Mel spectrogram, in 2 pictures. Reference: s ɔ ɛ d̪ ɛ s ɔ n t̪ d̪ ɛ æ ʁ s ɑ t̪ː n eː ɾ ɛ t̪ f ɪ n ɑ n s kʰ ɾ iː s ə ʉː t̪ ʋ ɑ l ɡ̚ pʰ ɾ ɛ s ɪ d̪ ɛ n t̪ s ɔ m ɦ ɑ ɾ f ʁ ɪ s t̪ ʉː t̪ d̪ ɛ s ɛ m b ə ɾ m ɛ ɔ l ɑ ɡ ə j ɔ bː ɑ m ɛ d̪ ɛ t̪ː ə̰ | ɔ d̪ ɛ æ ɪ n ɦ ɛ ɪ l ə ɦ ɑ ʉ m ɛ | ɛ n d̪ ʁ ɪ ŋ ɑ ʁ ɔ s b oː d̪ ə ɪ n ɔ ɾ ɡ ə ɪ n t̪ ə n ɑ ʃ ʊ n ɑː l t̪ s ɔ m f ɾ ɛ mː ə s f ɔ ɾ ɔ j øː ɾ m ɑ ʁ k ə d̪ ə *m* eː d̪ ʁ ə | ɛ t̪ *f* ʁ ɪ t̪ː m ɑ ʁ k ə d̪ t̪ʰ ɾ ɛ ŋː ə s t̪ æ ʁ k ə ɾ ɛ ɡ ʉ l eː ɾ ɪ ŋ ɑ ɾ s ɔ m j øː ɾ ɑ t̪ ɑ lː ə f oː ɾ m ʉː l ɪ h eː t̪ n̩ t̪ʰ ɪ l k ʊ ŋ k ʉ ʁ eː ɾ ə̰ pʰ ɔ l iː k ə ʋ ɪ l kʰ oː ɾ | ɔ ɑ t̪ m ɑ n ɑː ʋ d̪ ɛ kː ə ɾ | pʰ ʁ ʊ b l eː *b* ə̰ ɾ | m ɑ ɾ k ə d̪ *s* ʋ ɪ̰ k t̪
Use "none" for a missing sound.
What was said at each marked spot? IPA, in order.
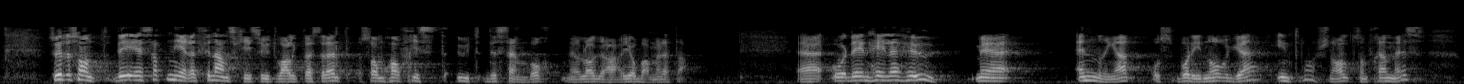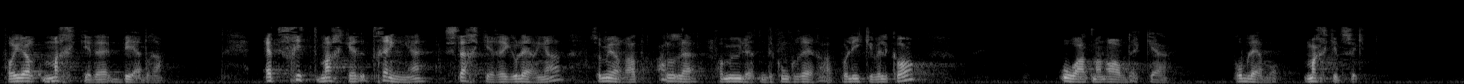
b, f, m, s

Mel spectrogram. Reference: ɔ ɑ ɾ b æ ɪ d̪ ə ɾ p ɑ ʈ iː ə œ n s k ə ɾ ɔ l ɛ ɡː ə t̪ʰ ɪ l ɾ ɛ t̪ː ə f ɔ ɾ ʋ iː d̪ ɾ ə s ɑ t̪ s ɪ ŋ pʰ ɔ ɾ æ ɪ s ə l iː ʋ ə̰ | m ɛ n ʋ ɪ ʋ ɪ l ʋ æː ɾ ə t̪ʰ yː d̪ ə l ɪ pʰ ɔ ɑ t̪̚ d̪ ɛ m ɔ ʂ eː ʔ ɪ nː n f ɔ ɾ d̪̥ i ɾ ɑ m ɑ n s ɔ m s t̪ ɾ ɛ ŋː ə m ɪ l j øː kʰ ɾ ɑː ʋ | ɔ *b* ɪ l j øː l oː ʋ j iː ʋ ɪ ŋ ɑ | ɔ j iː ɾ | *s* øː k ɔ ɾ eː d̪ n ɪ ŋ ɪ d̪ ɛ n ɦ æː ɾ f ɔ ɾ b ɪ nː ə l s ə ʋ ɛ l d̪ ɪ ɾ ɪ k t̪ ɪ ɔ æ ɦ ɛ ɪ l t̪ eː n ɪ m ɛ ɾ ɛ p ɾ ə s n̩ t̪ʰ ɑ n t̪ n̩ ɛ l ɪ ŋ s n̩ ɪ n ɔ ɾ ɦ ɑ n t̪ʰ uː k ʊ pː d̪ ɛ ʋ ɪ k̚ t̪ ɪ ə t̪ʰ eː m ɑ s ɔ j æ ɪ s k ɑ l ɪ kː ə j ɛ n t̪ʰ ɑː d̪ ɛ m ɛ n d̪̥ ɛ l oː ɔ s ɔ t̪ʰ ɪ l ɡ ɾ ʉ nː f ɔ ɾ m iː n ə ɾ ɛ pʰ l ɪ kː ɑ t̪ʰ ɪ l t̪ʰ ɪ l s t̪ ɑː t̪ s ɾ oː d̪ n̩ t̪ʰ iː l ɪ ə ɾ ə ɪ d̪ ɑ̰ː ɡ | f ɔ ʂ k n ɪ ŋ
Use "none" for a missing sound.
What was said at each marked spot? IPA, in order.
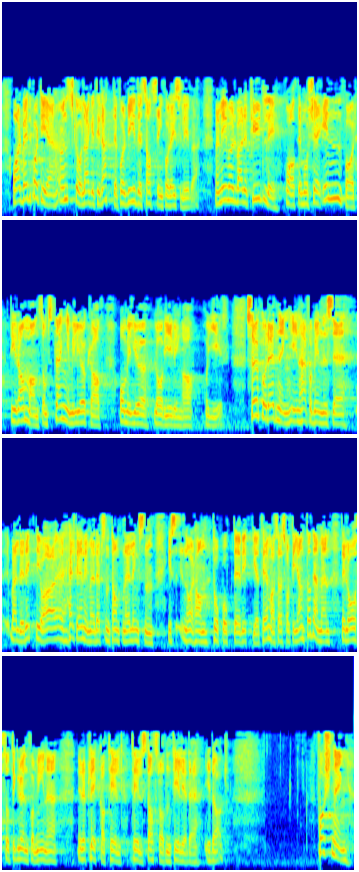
m, s

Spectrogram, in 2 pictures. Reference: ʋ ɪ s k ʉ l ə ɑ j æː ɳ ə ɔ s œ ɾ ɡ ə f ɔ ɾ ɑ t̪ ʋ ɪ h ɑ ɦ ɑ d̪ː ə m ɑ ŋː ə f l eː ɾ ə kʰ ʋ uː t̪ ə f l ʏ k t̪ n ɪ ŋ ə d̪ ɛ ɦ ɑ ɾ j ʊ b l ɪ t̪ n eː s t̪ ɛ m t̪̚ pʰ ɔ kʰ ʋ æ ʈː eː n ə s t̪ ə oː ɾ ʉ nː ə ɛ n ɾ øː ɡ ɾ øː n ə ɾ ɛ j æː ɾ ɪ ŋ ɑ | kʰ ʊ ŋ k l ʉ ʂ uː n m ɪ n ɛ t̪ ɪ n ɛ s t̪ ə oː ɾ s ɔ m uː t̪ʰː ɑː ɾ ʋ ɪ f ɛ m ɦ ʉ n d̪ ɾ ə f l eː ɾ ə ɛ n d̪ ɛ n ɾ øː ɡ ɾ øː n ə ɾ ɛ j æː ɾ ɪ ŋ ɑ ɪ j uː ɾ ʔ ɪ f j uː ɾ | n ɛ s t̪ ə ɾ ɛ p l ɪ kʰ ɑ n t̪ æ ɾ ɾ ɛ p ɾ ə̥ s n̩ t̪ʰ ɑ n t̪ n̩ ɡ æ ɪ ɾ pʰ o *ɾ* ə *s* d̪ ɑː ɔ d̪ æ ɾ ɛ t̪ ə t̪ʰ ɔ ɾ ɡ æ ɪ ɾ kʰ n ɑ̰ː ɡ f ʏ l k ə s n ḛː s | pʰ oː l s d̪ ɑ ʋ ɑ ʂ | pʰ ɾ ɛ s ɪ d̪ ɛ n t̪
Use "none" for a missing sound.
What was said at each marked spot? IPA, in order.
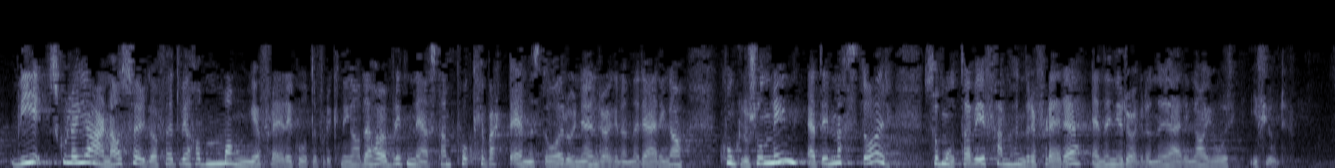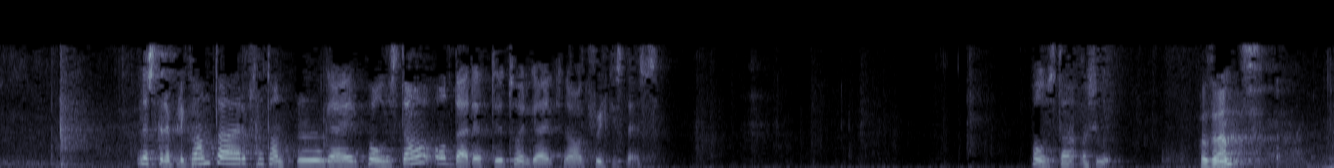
l, s

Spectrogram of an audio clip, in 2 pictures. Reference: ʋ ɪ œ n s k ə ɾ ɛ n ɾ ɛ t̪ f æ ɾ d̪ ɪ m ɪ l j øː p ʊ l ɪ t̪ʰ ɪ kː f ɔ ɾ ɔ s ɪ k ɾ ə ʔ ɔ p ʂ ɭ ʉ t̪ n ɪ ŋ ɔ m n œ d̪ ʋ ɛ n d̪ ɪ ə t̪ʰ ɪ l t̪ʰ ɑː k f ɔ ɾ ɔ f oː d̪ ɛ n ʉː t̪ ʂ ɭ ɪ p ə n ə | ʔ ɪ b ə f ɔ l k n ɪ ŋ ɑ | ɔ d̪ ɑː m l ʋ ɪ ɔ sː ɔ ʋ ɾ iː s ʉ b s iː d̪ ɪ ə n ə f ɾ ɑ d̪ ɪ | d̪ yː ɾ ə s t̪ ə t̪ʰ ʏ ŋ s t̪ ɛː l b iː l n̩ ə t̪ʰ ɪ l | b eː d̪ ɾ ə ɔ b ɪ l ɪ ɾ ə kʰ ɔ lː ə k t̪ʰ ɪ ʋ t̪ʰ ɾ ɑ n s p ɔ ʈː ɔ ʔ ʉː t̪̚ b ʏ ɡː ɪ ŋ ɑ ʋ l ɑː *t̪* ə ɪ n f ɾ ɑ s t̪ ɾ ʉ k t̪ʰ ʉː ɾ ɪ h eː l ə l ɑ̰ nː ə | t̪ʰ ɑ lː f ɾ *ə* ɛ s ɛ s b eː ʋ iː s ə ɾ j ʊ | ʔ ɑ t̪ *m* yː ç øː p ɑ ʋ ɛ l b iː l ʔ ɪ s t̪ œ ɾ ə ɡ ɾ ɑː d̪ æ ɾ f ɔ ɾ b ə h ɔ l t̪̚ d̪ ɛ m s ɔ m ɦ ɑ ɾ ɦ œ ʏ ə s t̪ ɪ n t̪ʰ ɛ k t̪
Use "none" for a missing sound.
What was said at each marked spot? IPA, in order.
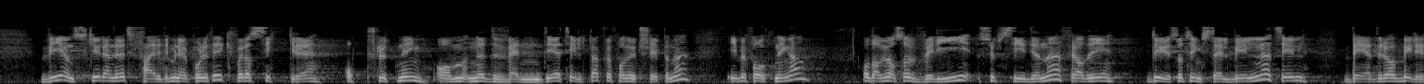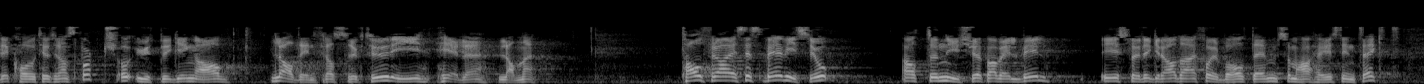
d̪, ɑ, n

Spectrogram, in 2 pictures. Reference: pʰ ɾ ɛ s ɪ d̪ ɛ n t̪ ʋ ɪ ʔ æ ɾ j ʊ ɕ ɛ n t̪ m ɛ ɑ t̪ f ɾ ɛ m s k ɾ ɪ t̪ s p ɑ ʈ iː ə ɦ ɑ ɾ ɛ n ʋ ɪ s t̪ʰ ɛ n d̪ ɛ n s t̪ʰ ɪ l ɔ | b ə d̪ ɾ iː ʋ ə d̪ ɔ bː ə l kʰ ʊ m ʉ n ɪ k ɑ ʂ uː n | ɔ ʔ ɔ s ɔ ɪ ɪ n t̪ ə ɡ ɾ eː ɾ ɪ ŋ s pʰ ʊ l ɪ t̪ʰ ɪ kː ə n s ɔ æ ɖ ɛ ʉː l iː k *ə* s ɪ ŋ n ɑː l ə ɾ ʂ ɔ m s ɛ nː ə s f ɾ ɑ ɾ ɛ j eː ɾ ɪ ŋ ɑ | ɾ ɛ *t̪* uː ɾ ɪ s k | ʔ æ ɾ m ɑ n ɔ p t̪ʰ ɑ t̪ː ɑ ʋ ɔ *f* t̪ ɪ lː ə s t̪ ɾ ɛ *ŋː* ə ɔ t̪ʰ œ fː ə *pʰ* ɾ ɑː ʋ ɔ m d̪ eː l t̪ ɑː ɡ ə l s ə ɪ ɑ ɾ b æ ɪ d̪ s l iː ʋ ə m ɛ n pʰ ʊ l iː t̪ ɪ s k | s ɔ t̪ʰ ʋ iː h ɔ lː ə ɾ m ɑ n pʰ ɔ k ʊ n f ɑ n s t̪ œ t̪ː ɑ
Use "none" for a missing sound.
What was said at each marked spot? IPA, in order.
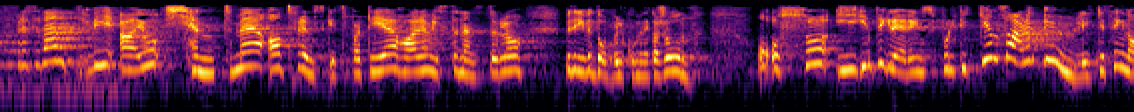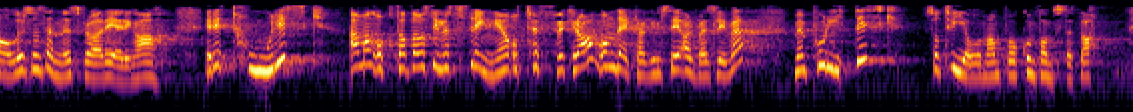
ə, t̪ʰ, s, ŋː, kʰ

